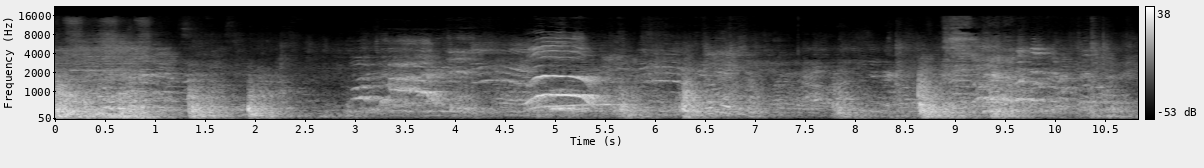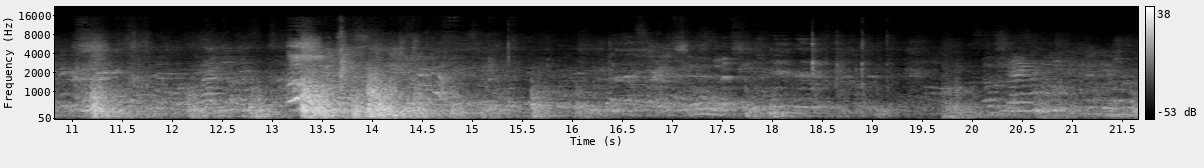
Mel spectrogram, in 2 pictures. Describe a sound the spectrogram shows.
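A small crowd of men and women shouts and cheers in an echoing hall.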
